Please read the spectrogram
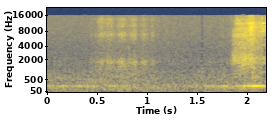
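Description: Faint scratching of a fineliner pen on paper as a line is drawn.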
